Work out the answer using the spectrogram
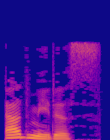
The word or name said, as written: admetus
